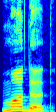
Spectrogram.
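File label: "мӧдӧд", Komi, female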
